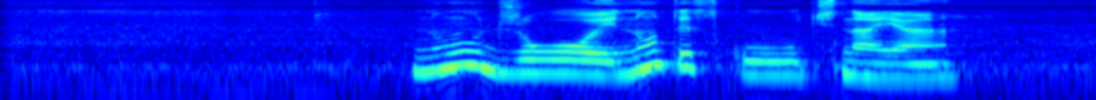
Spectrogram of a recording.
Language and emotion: Russian, sad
